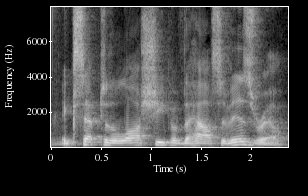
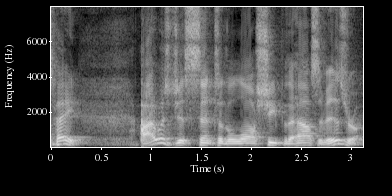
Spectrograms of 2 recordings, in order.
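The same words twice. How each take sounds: First: Said in the usual way. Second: Dry, doubting aside to the disciples; quick sarcastic quip; sarcastic question. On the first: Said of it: "pay attention to the conversation". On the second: Shown as a demonstration. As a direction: say it as if it ends in a question mark. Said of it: "you should put a question mark on that".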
